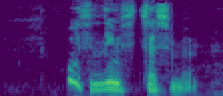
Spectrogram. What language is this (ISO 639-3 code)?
kab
